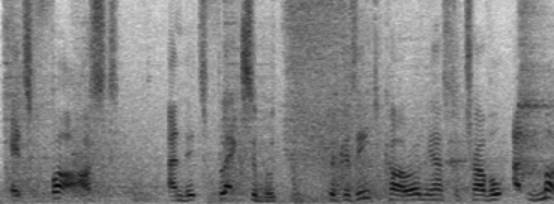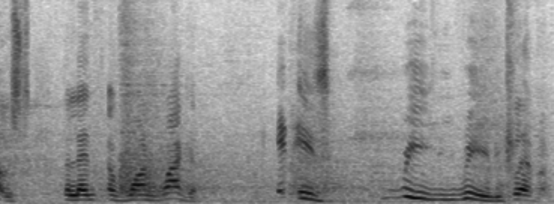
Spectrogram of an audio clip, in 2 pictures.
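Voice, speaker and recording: Here a high-voiced Englishman in his forties, playful and quick to get excited, reports enthusiastically from a factory, both inside its vast hall and out at the rail yard. He talks at a normal speed against a noisy background.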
